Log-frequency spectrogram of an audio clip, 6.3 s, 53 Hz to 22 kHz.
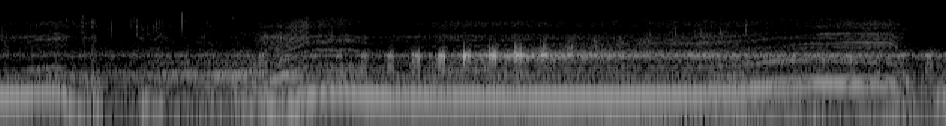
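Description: FPV racing quadcopter's brushless motors (Armattan Rooster, Cobra 2307 motors, 5-inch props) heard from its onboard camera as it takes off. The whine rises sharply about two seconds in and holds steady, then climbs higher in pitch about five seconds in.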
